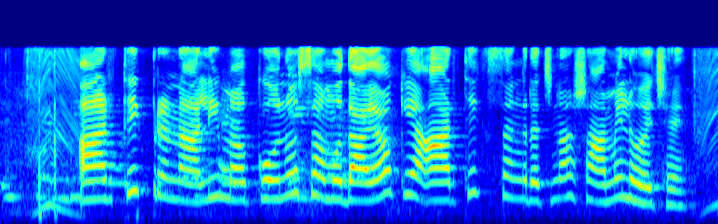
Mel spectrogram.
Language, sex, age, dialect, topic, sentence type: Maithili, female, 25-30, Angika, banking, statement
